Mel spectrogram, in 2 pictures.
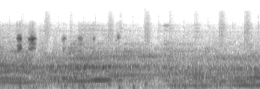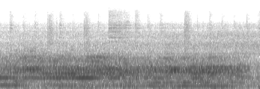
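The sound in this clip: Cars race on a nearby interstate, and a continuous engine roar with shifting pitch fills the whole clip. It swells and eases slightly, and a few thin high squeals come near the start.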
